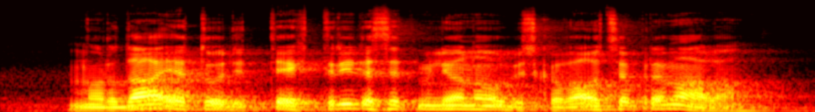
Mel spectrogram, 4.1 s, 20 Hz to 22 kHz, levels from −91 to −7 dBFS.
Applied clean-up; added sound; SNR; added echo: none; none; none; none.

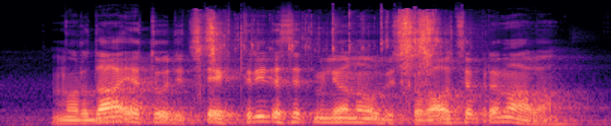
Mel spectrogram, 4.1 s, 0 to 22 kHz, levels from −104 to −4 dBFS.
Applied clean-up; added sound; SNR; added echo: none; Rattle (instrument); 7 dB; none.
